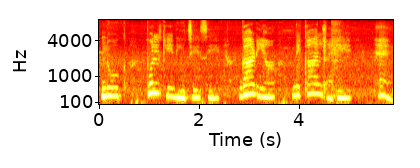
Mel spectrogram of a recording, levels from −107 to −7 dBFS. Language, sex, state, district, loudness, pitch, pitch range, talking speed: Hindi, female, Rajasthan, Bikaner, -17 LUFS, 250 Hz, 215-280 Hz, 90 wpm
